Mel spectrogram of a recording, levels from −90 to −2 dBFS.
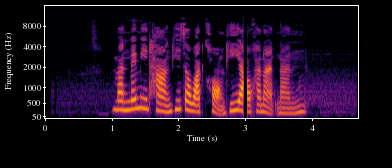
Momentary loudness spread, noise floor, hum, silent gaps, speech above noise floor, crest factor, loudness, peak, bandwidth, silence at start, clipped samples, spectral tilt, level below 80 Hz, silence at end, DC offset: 12 LU; -67 dBFS; none; 2.98-3.02 s; 43 dB; 20 dB; -25 LUFS; -6 dBFS; 10 kHz; 1 s; under 0.1%; -5 dB/octave; -80 dBFS; 0.8 s; under 0.1%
